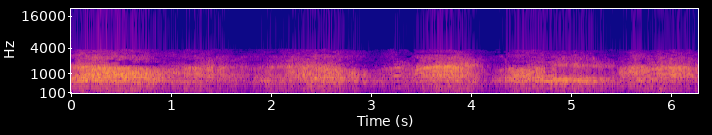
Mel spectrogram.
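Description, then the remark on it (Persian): A crowd recites a salawat blessing in unison, a continuous chanted murmur of many voices rising and falling in several phrases, moderately loud with an echo. “حالا یه صلوات بفرستیم.”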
